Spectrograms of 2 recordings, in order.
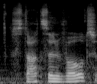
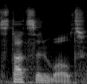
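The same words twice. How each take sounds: First: The W is pronounced like a V. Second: The W is pronounced like an English W. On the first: "Do you pronounce the W like a V?" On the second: "Or is it"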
